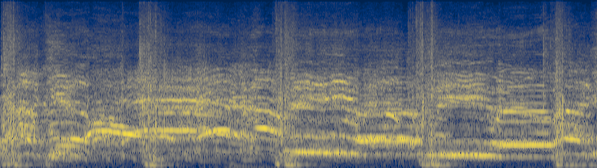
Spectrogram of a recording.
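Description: A loud stadium rock anthem remix: heavy booming beats hit at a steady, slow rhythm while a crowd chants and sings sustained, wavering notes throughout.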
